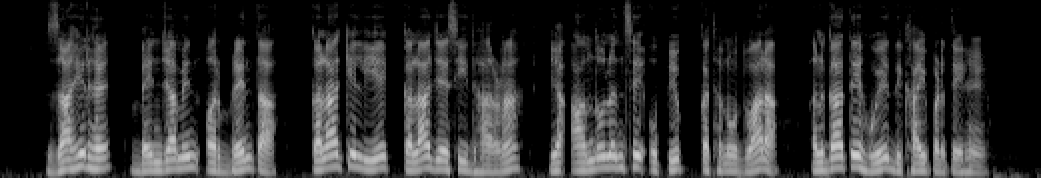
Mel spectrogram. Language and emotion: Hindi, neutral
